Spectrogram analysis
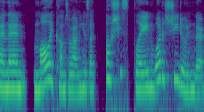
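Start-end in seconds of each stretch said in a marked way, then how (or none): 2.1-4.1 put-on Eastern European accent. Retelling a dad watching Southern Charm, imitating his Eastern European accent. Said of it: "My dad is like so Eastern European".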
